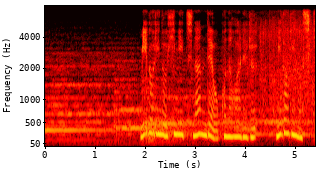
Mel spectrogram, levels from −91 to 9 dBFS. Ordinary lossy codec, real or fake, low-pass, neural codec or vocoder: none; fake; 7.2 kHz; vocoder, 22.05 kHz, 80 mel bands, WaveNeXt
